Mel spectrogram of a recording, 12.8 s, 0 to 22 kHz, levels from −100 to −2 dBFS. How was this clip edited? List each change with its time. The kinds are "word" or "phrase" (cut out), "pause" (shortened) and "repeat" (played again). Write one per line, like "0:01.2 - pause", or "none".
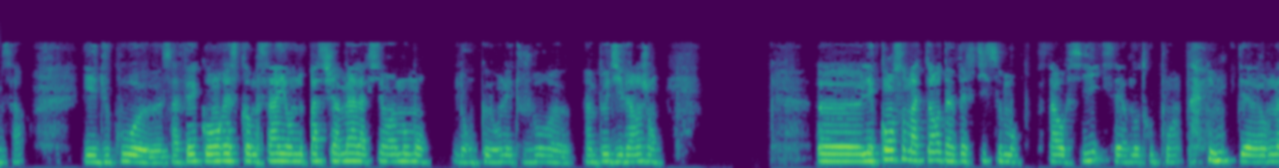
0:05.8 - pause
